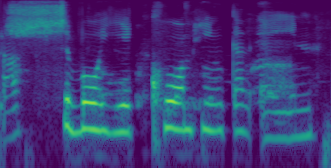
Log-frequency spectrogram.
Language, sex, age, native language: Icelandic, female, 10, Icelandic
